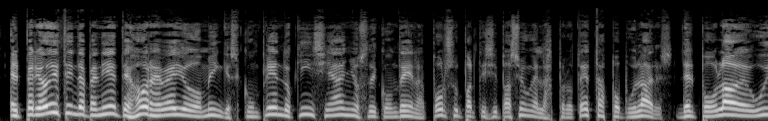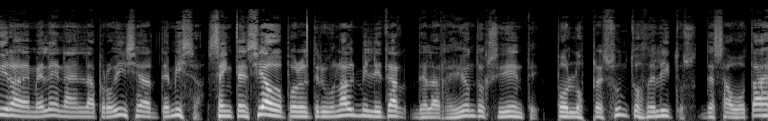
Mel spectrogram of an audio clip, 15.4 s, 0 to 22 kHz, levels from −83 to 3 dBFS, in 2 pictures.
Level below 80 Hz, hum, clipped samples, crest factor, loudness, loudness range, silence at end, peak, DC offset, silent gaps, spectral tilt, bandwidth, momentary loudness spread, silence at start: -52 dBFS; none; under 0.1%; 18 dB; -19 LUFS; 5 LU; 0 s; 0 dBFS; under 0.1%; none; -5.5 dB/octave; 16 kHz; 11 LU; 0.1 s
